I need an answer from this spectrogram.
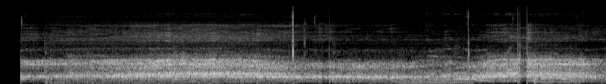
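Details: A howler monkey roars in a deep, rasping, sustained howl that barely pauses for breath, recorded 20 March 2014.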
